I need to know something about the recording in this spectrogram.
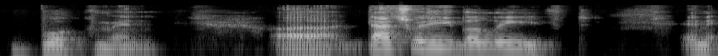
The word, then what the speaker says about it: Buchman: That's what the leader of the Oxford Group, a guy named by the name of Frank Buchman, although it's spelled Buchman, it's pronounced Bookman.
